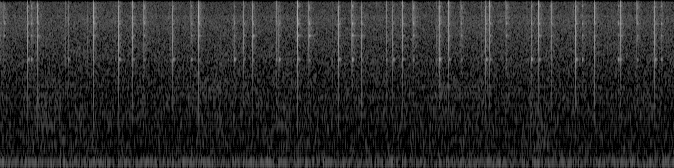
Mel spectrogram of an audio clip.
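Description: Long black acrylic nails tap rapidly and irregularly on a full-looking dark glass syrup bottle with a gold foil neck and a label. Each tap is a short, sharp, bright click that dies away almost instantly, over a steady low hum.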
